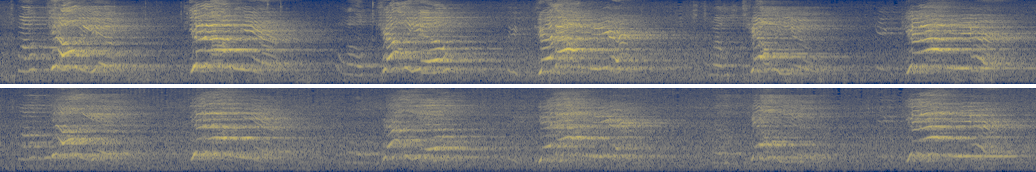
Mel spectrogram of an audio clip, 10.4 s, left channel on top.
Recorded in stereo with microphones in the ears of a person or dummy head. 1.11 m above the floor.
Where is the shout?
85° left, 6.5 m; by 10.0 s 15° left (ahead or behind), 4.5 m.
